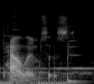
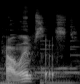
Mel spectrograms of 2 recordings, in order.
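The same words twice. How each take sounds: First: The stress falls on the first syllable. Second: The stress falls on a later syllable. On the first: "the pronunciation guide puts the emphasis on pal" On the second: "I would have said palimpsest"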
